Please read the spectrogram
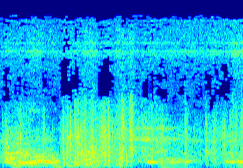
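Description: Kung fu fight sound effects: several sharp, dubbed punch and kick impacts mixed with fighters' shouted yells.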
